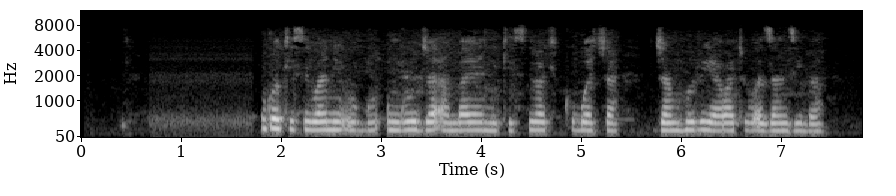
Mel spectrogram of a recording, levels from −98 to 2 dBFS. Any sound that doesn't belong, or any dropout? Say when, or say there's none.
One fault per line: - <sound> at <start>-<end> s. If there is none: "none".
none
